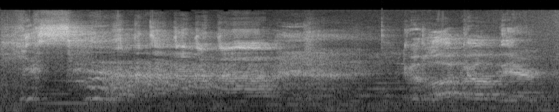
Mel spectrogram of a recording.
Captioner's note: maniacal laugh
